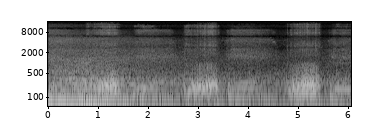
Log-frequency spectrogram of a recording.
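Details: Soft, rhythmic snoring with each breath, about 30 breaths a minute, from a sleeping baby boy; infant snoring, parent asks whether it is normal.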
